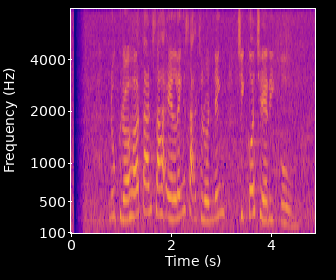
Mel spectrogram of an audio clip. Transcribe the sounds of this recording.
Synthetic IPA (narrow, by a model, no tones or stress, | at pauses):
nuɡ̥ɾɔɦɔt̪ansahelɪŋsaʔd̥ʒ̥ɾonɪŋ̥ | t͡ʃikod̥ʒ̥eɾiko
